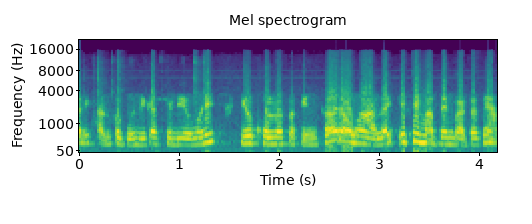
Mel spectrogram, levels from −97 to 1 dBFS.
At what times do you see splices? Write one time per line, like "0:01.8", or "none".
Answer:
none

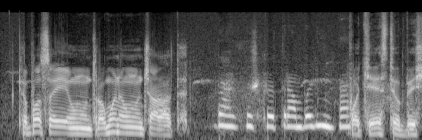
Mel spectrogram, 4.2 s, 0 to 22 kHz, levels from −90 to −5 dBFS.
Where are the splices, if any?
0:01.8

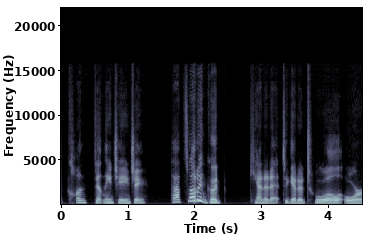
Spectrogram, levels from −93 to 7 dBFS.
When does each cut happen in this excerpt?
none

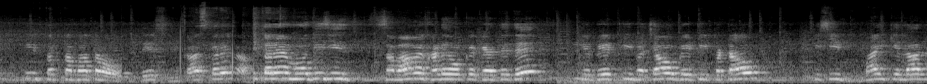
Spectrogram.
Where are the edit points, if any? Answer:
0:01.3
0:02.6

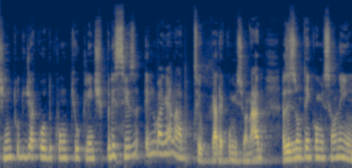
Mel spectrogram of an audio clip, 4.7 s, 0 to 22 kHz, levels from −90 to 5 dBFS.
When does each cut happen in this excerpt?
0:02.6

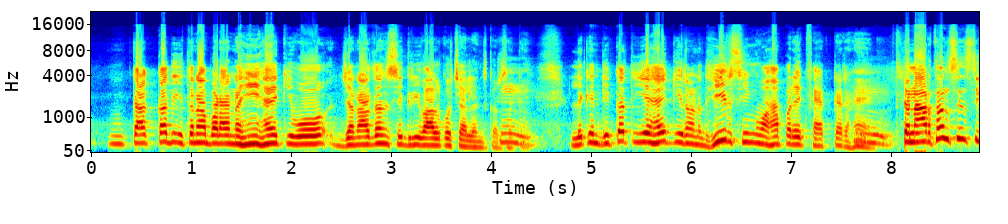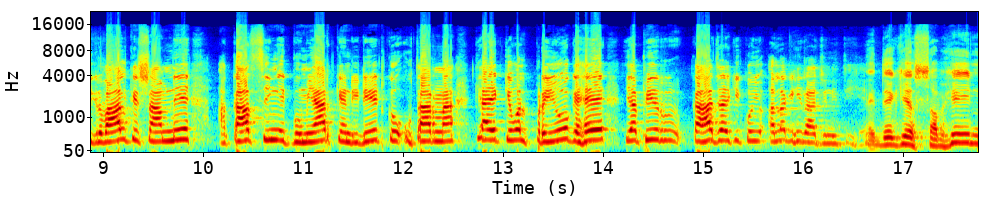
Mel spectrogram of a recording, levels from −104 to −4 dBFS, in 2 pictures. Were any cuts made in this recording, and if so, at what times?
0:07.9

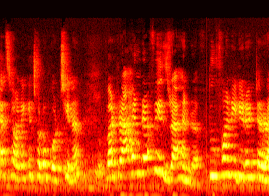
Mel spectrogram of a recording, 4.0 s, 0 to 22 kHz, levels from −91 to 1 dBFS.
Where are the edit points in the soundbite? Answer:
0:03.0

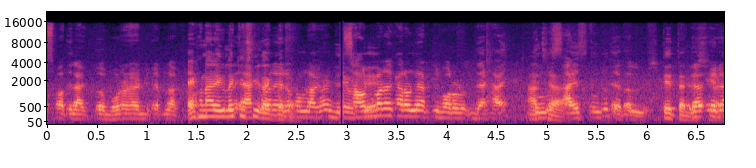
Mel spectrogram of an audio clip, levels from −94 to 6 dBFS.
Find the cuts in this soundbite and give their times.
0:03.0

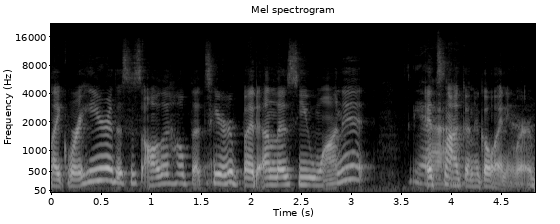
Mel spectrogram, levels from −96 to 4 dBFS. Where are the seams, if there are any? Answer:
none

